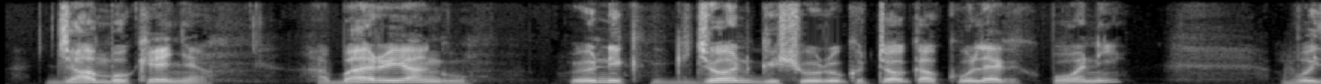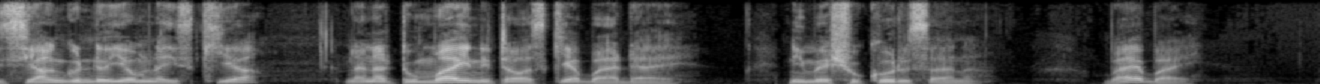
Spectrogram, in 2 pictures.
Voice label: Swahili Male

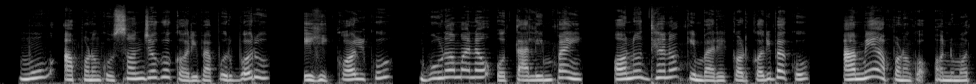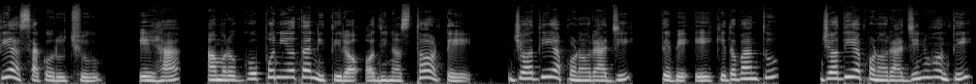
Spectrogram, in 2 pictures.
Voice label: oriya female

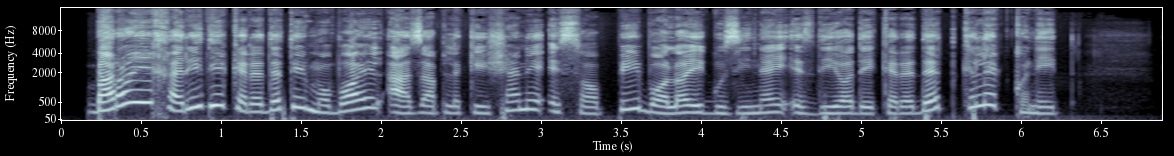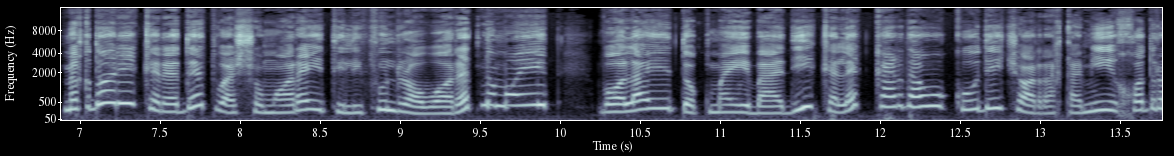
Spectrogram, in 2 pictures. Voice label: dari female

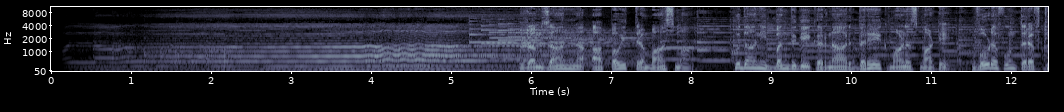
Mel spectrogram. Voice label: Gujarati Male

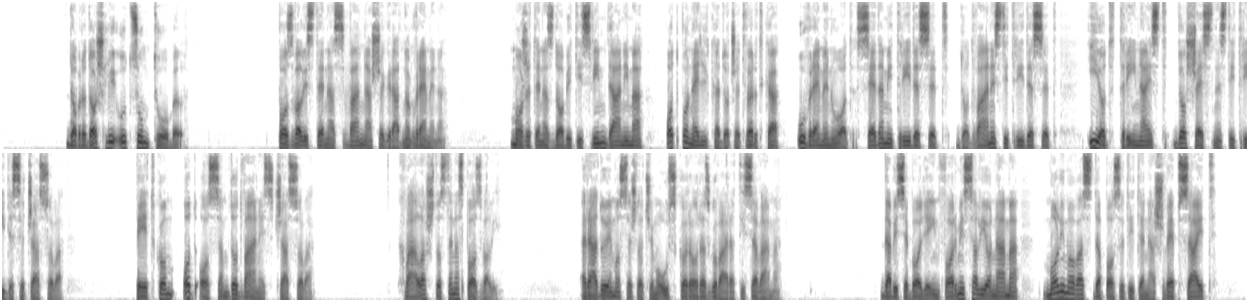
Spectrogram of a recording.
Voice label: Serbian Male

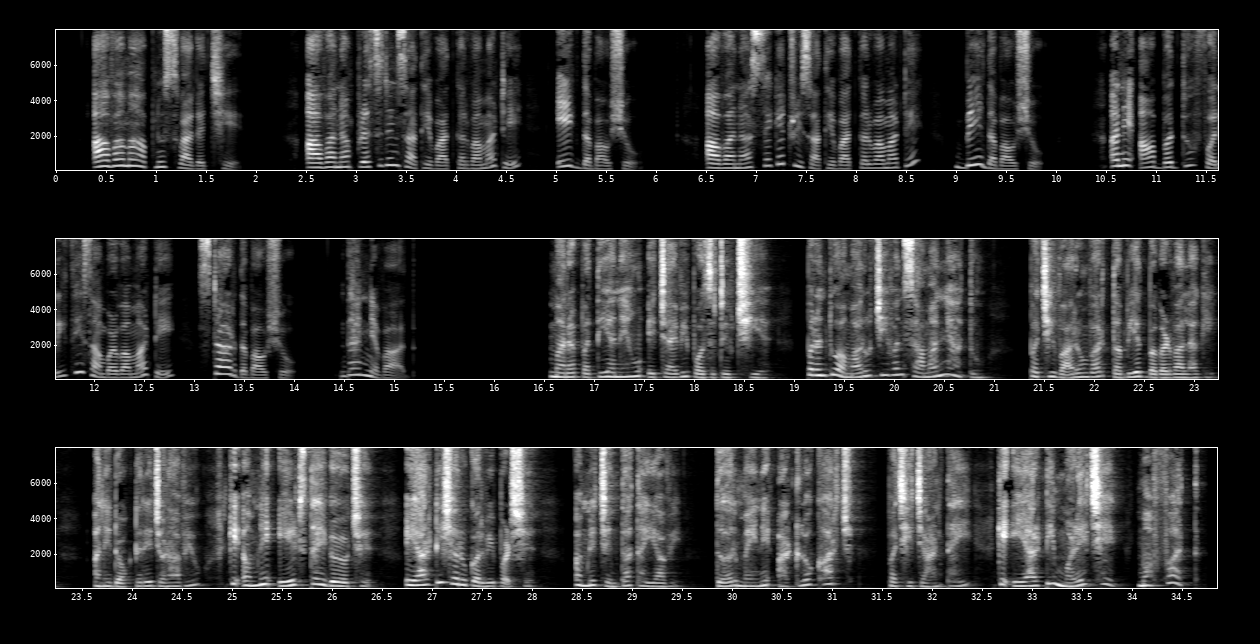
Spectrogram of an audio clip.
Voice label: Gujarati Female

